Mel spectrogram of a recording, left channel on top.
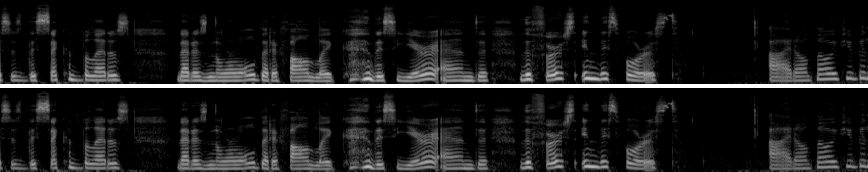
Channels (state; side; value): quieter; right; 3.4 dB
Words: is the second Boletus that is normal that I found like this year, and the first in this forest. I don't know if you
